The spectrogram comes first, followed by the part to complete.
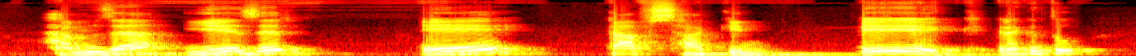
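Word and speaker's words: ایک: যেমন দেখো হামজা ইয়েজের এ, হামজা ইয়েজের এ কাফ সাকিন এক, এটা কিন্তু ইক হবে না। আমরা মনে হয় যে এটা উচ্চারণ করি ভালো লাগে আমাদের কাছে, হামজা ইয়েজের ই, না না এটা ভুল হবে, এক হবে।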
